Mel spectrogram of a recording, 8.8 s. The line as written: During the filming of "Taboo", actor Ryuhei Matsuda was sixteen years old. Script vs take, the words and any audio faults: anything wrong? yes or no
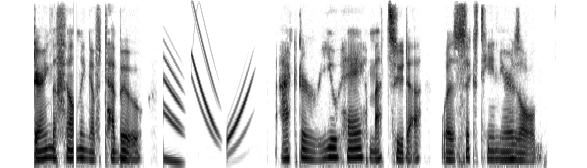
yes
